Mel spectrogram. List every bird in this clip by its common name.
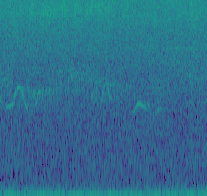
Black-headed Grosbeak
